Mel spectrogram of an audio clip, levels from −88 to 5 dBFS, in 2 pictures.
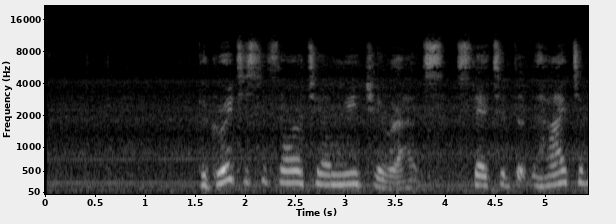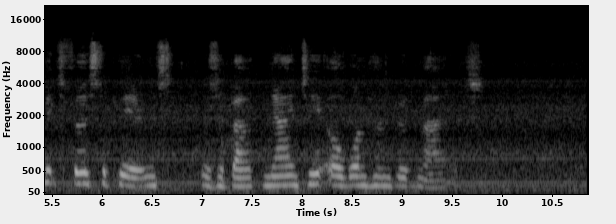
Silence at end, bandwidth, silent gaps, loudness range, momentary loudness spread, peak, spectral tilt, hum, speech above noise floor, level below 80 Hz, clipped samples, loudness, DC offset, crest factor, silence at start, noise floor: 0 s; 11.5 kHz; none; 6 LU; 13 LU; -14 dBFS; -4.5 dB/octave; none; 23 dB; -70 dBFS; under 0.1%; -36 LUFS; under 0.1%; 24 dB; 0.05 s; -59 dBFS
